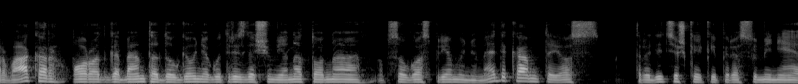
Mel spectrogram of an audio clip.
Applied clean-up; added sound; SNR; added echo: neural mask model DeepFilterNet 3.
